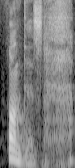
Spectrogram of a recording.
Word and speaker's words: Fontes: on record say that the name in brazil where this is also fairly common name jordan's pronunciation is closer to native speakers fontes uh so there you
